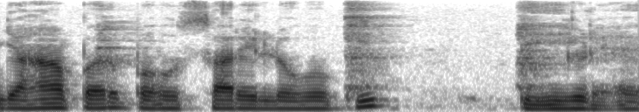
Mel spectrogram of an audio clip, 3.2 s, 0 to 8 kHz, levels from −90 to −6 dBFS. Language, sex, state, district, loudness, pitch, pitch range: Hindi, male, Bihar, Vaishali, -20 LUFS, 110 Hz, 105-115 Hz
